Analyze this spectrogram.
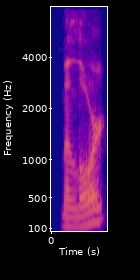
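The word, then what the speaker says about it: Malört: had a shot of um how do you pronounce it again alert malort malort my Lord yeah my Lord this is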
